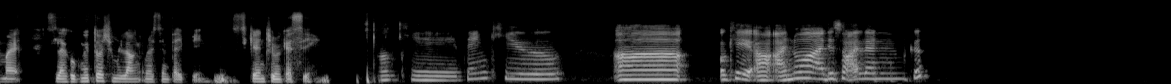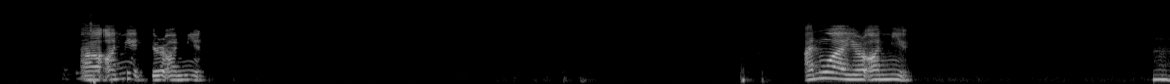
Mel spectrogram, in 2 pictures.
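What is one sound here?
A young woman talks calmly through an online call, with pauses.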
